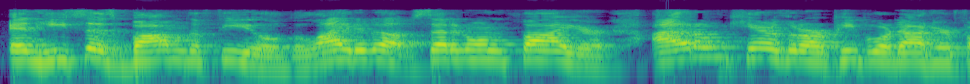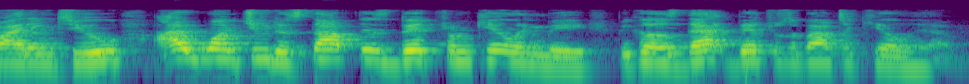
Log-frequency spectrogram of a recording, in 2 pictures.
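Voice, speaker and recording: A woman's voice: mid-range voice, normal speed, hardly any pauses. A woman giving an opinionated, casual movie review, ranting emphatically with swearing and a rambling, exasperated delivery. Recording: roomy echo, dull lo-fi sound.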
